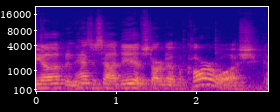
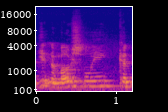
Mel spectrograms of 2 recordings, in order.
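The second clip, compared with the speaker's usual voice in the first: normal talking voice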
